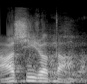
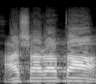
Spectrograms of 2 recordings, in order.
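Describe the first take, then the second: First: An i vowel comes after the sh sound. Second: An a vowel comes after the sh sound. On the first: One tribe says it this way. "সিনের জের দিবে" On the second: Four open vowels in a row make it heavy to say. "সবগুলো একসাথে জবর পড়তে একটু টান দিতে ভারী হয়েছে"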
